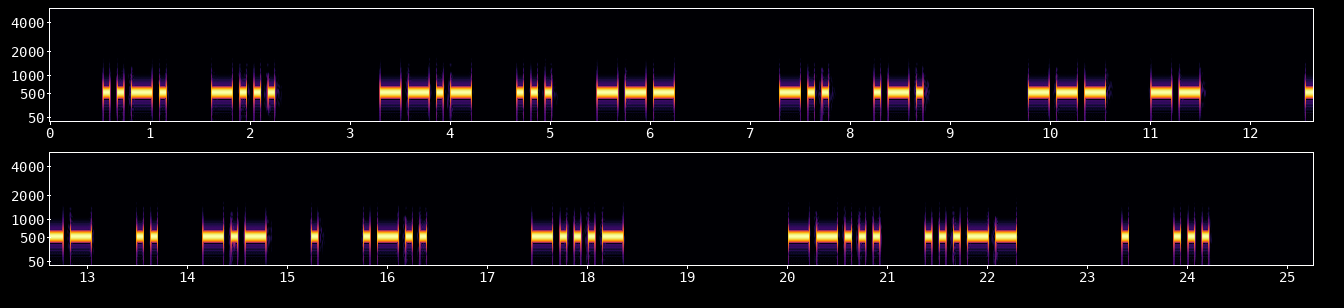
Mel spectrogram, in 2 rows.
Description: Morse code, heard as a keyed tone, about 17 wpm, spaced as for 12 wpm, 530 Hz. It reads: FB QSO DR OM MIKEL <BT> 73 ES
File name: CW QSO libroCW4 18-8ppm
